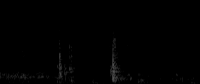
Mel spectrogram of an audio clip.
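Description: Near silence, with faint rustling and a couple of soft taps as a cardboard trading-card box is handled.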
